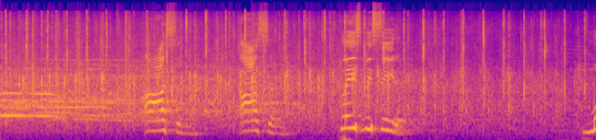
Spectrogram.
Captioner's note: applause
